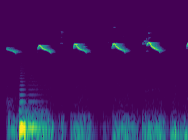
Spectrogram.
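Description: Diederik cuckoo giving clear, high whistled notes, each slurring downward, repeated about every second with low rumbling noise beneath.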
